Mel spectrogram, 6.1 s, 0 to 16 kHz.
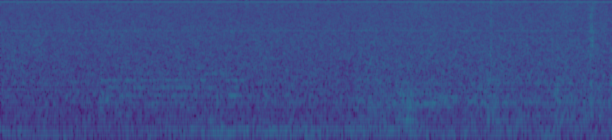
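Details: Buckfast bees at a beehive entrance, 26 July 2013 at 14:30, a steady low hum of many wings with a dense, even drone and faint higher whines drifting through.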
